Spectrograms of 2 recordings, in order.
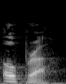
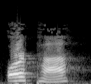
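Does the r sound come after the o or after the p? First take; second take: after p; after o. First: The r sound comes right after the p. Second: The r sound comes right after the o. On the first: The speaker calls it wrong. "not Oprah" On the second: The speaker calls it right. "the correct pronunciation"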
